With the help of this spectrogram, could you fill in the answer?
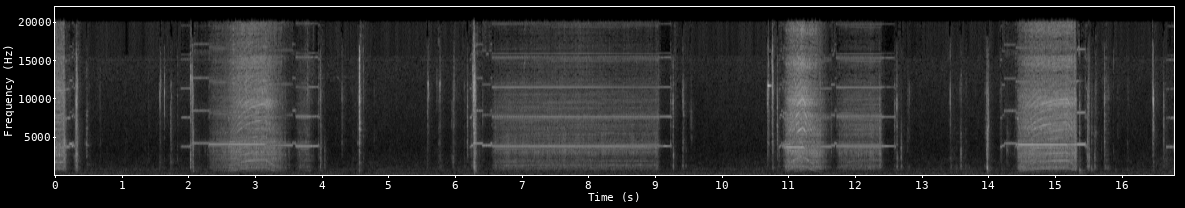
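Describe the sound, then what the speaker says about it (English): A power driver runs bolts down on the intake manifold of a 1994-2004 Ford Mustang 3.8, in four short whirring bursts of a couple of seconds each, separated by quiet gaps and a few clicks, close and fairly quiet. "Now I'm just going to run these bolts down just until they bottom out."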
